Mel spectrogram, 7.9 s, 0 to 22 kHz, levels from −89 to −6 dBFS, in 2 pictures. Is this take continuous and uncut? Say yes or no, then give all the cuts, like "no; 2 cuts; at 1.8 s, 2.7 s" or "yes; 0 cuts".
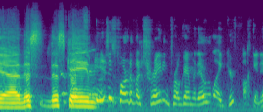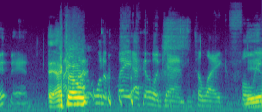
yes; 0 cuts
